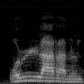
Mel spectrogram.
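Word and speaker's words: עולה: 올라라는 발음을 가지고 있습니다.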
